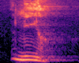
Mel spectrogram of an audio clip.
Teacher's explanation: La ñ es una palatización de una n más una y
